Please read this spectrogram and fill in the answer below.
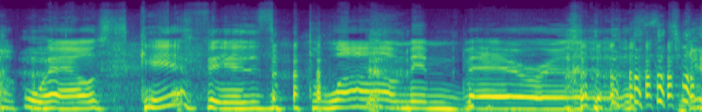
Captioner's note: both laughing; inhales; group laughs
